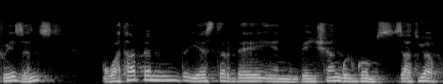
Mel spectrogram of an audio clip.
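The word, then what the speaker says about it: Benishangul-Gumuz: Now, at least 100 people were massacred by militia groups in Ethiopia's benishengul gumuz region yesterday. Sorry about the pronunciation.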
